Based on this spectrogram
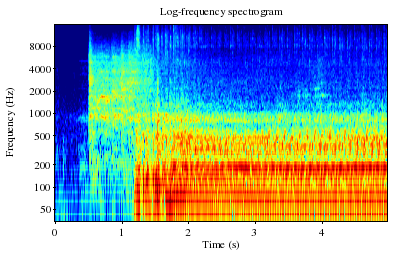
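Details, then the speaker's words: Jeepster at its final build stage with freshly finished exhaust, lowered onto the ground: cranks, catches within a second and settles into a steady, deep, even idle through the exhaust; sounds good, normal healthy idle. "Sounds good. Does sound good. I like it."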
